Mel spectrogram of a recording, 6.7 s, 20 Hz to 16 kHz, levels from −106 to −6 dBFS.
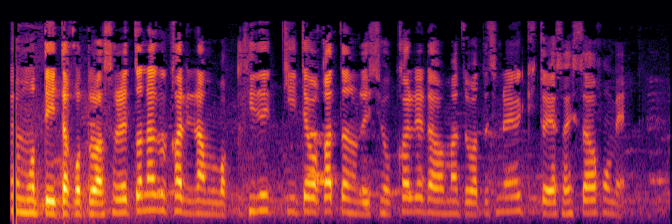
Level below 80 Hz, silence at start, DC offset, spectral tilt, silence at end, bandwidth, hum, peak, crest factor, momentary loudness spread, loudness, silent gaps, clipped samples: -68 dBFS; 0.1 s; under 0.1%; -3 dB/octave; 0.5 s; 11.5 kHz; none; 0 dBFS; 24 dB; 17 LU; -22 LUFS; none; under 0.1%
